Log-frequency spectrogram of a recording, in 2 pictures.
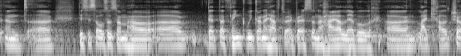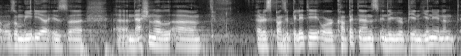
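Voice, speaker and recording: A man making an earnest argument as a panel guest, pausing often on uh. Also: fairly low pitch. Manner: earnest, frequent uh fillers. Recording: long hall reverb.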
